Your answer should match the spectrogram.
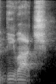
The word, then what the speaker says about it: Divac: ahead and pronounce it it's actually divatch don't don't make a mistake like that again no he said pilate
